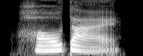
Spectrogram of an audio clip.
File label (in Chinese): "好歹", Chinese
